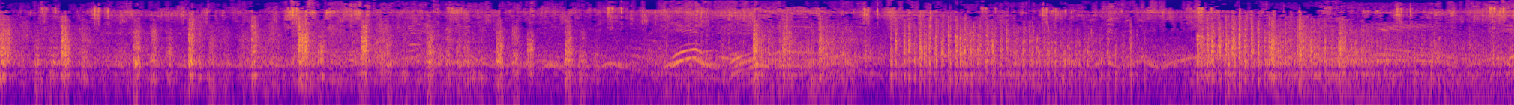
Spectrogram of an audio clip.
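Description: Fireworks burst and crackle loudly in rapid succession.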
